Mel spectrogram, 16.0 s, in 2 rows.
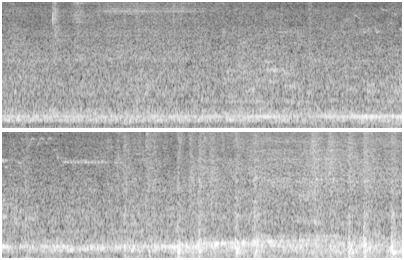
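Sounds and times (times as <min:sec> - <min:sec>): electric train humming: 0:00.0 - 0:16.0.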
